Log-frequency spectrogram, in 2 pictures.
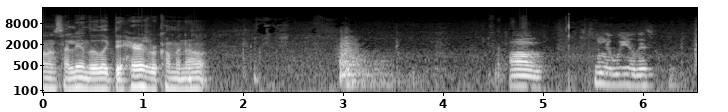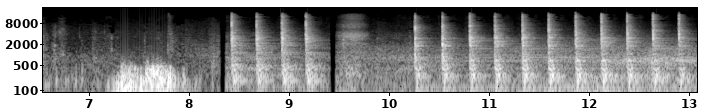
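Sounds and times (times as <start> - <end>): hammer striking brake rotor: 10.2 - 13.0.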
